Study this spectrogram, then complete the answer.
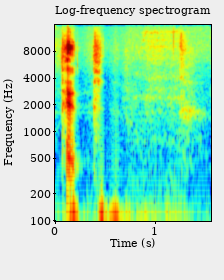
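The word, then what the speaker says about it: טית: 텟. 텟 이렇게 표기하셔도 되고 텟라고 읽으시면 됩니다.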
